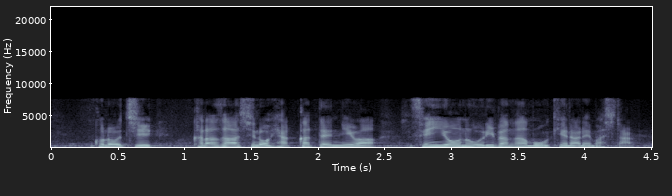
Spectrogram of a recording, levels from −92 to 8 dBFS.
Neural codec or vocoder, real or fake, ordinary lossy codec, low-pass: codec, 16 kHz, 8 kbps, FunCodec, trained on LibriTTS, 25 frames a second; fake; none; none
